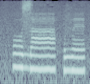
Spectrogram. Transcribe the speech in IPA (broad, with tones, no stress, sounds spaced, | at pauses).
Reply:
ɔ˧ z aː˧ | v ɛ˧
